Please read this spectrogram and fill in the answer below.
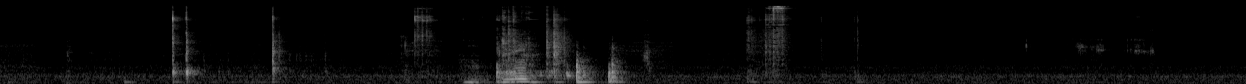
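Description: Small metal parts of a disassembled Bowley door lock cylinder clinking and knocking as they are handled and set down: single sharp clicks about two and three seconds in, a busier run of clatter between four and six seconds, and another knock near eight seconds.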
